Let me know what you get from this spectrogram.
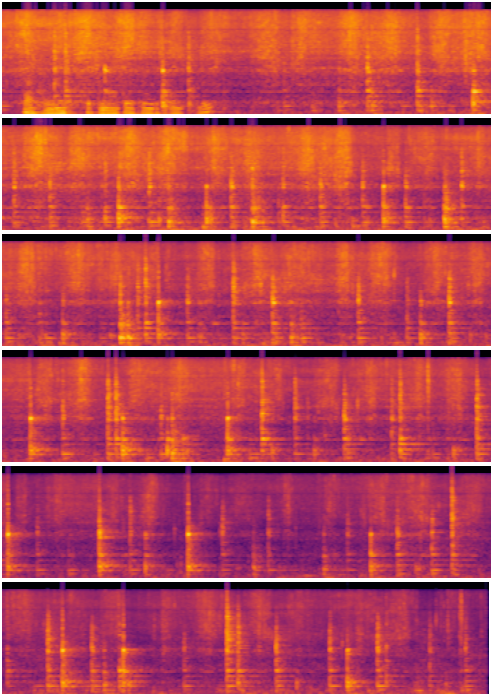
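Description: Tomato pieces, shallots, garlic and green chili sizzling in oil in a metal pan while a spatula stirs and scrapes them, with many short scrapes and taps on the pan. The sizzle is strongest in the first several seconds and fades gradually over the second half.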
